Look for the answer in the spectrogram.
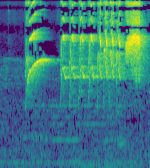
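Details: Opal split Satane European goldfinches singing: a rising whistled note, then a run of quick high twittering notes and a buzzy trill at the end.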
